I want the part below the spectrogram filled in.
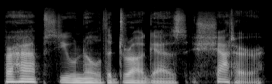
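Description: A man voicing a suave, cold and amused older captor in a slow, condescending manner. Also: deep voice, sing-song, dry recording, clean studio sound, heavily acted. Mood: calm, menacing. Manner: smooth, unhurried and condescending.

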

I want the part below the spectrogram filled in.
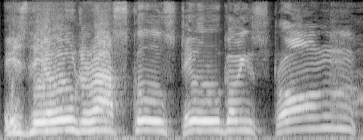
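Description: A man voicing a huge, fierce old male badger lord who speaks slowly and gravely. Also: heavily acted. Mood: stately. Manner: slow, booming and grave. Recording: dull lo-fi audiobook recording.

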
